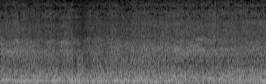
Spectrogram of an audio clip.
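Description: Motor scooter riding at speed on a wet road: a steady engine hum under a constant rush of wind on the microphone and road noise.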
